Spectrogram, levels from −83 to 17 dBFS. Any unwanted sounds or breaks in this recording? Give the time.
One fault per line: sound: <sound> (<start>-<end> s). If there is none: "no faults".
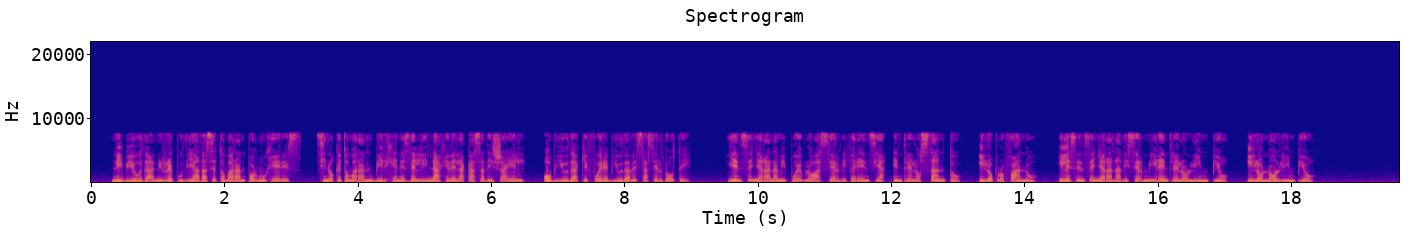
no faults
